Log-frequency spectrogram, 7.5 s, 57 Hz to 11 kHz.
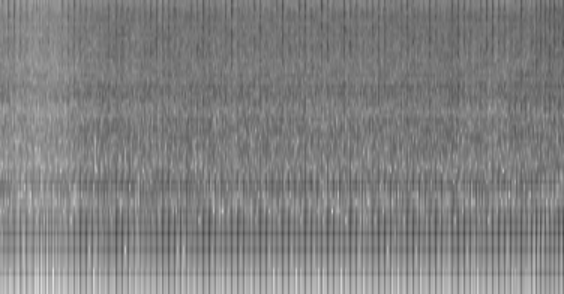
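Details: Briggs & Stratton 11 hp flathead (model 25), first run in a year after cold night, carburetor set richer: fast even single-cylinder thump, steady, no misses; running healthy, burns a little.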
